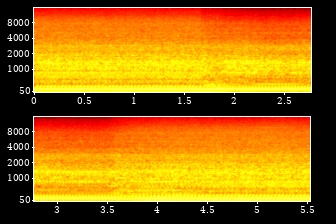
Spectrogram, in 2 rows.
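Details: Karcher K3000G pressure washer, previously not building pressure, running with water after unloader valve replacement: steady, even small-engine drone that briefly settles lower under load then picks back up; normal running.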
